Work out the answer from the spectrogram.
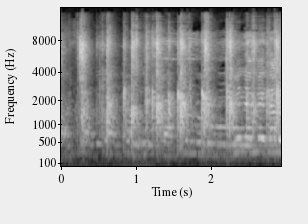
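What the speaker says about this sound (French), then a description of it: "Que je vous demande d'applaudir très très fort." A church congregation at a morning prayer service in Benin claps loudly in quick, uneven bursts, with voices rising over the applause.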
